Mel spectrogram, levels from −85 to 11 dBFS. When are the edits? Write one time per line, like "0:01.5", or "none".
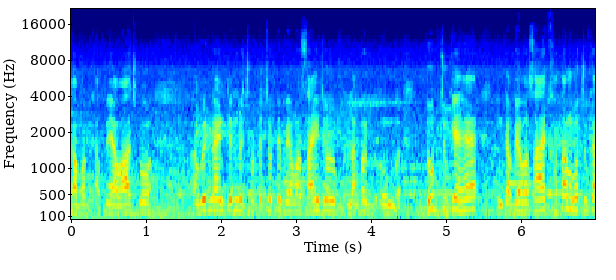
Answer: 0:01.6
